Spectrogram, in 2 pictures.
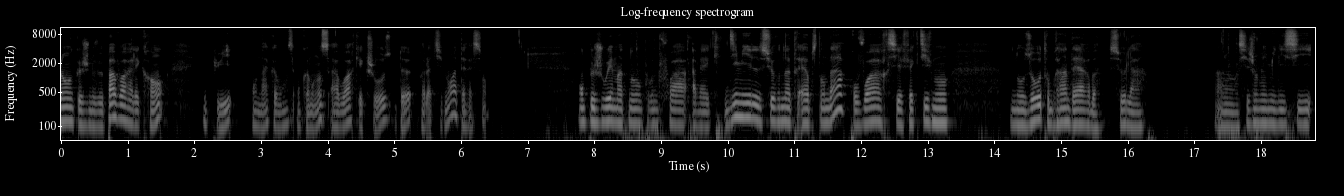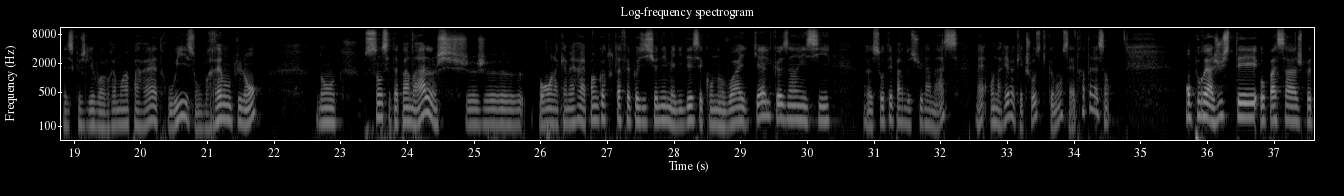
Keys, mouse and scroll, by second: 1.7 click, 5.9 click, 15.1 click, 21.7 click, 34.9 click.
